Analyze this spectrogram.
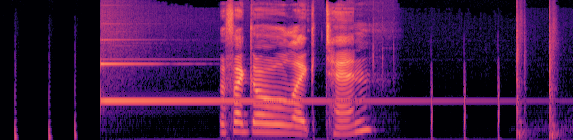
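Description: A short chiming tone plays and rings on steadily.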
